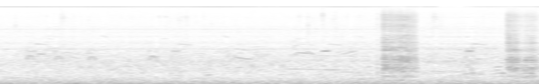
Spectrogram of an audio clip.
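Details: Canada geese at Hawreluk Park Lake give scattered, faint nasal honks over a steady low rumble of wind or traffic, broken by two brief bursts of hissing noise.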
